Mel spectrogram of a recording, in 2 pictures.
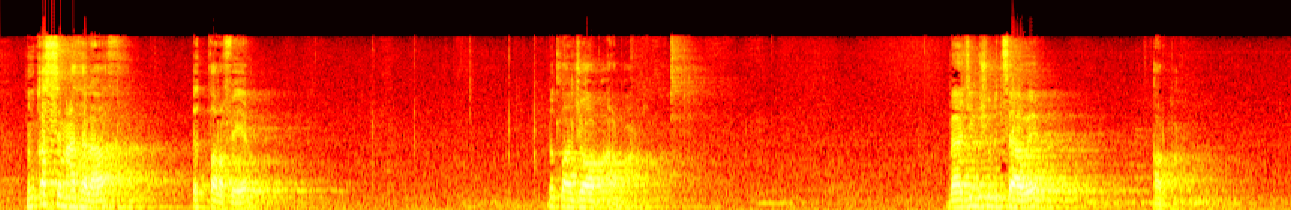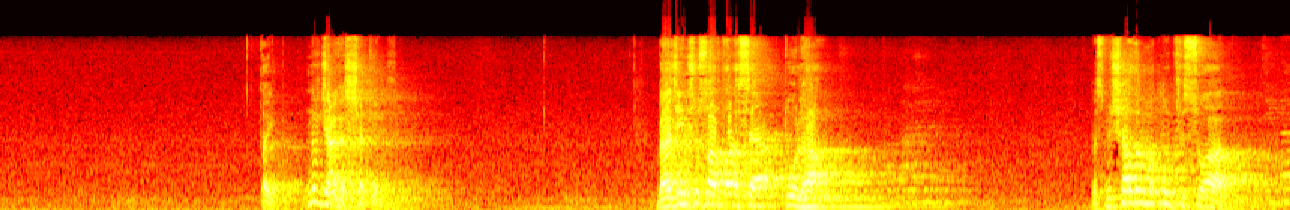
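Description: A man explains calmly into a close microphone, in short bursts with pauses.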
